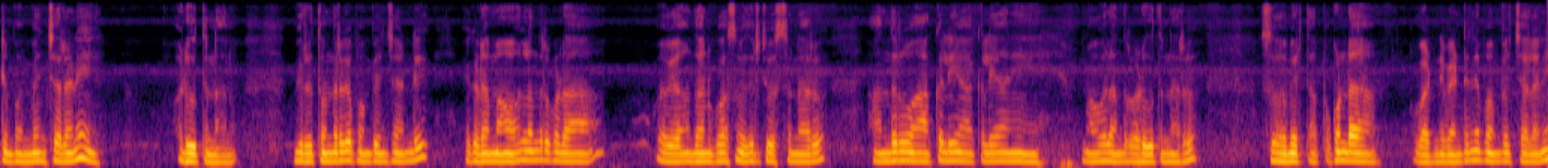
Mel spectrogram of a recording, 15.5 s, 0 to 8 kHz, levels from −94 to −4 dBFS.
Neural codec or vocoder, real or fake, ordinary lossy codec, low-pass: none; real; none; 7.2 kHz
